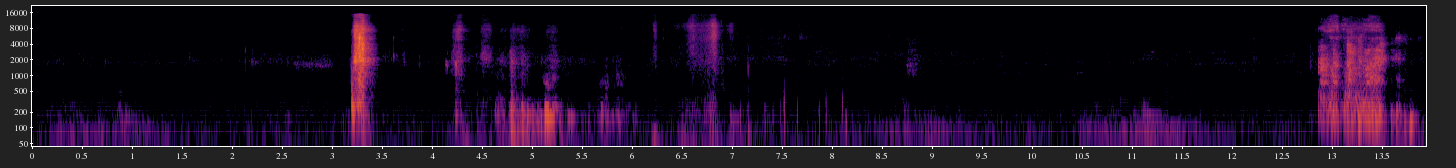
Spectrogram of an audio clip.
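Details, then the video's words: Chiroru, a female Mal-Shi (Maltese father, Shih Tzu mother) born 22 July 2017, sneezing indoors on 14 November 2020: one sharp explosive burst near three seconds, soft snuffling huffs after, then a broader noisy sneeze-like blast at the end. "マルシーズー ちろる くしゃみ"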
